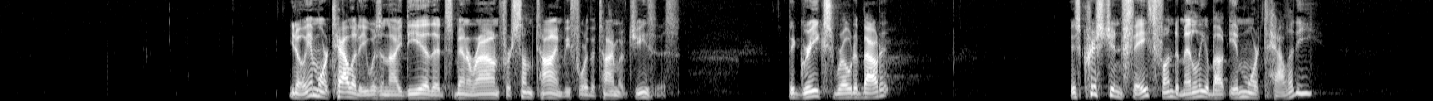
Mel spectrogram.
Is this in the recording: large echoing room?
yes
